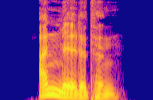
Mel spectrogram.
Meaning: inflection of anmelden: 1. first/third-person plural dependent preterite 2. first/third-person plural dependent subjunctive II
- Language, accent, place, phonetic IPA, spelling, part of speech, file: German, Germany, Berlin, [ˈanˌmɛldətn̩], anmeldeten, verb, De-anmeldeten.ogg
